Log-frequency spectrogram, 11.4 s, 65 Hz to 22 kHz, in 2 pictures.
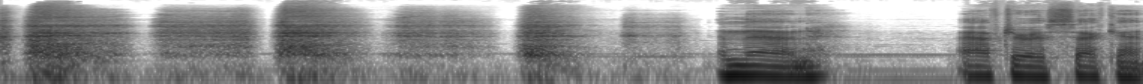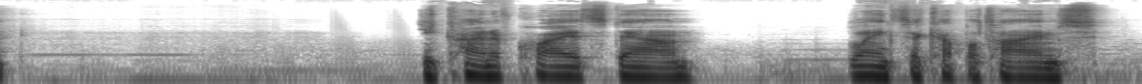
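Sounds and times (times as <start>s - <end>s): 
man gasping deep breaths: 0.0s - 4.2s
speech: 3.6s - 4.2s, 4.8s - 5.9s, 7.8s - 9.2s, 10.0s - 11.3s.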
